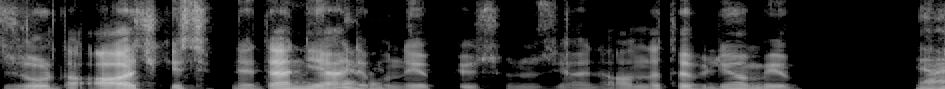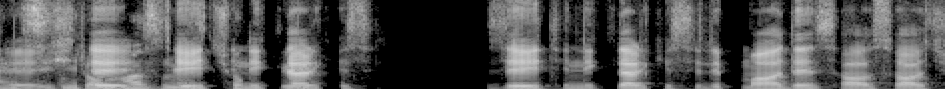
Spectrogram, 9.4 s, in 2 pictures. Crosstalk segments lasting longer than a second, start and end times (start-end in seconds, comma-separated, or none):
4.7-6.3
